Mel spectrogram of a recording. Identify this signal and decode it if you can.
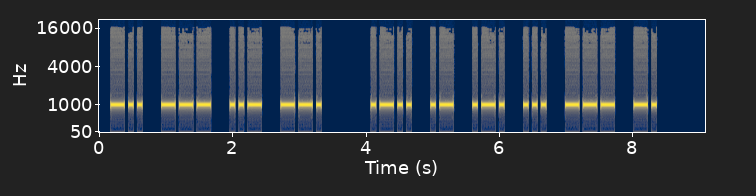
Morse code, heard as a keyed tone, about 18 wpm, spaced as for 15 wpm, 1000 Hz. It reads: DOUG LARSON
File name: qotdfiles / 15wpm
